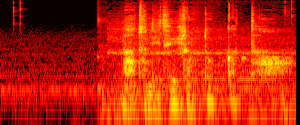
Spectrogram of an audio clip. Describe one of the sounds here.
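A man speaks in a low, intense voice.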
